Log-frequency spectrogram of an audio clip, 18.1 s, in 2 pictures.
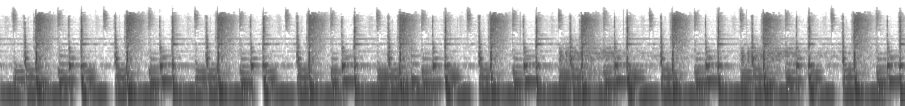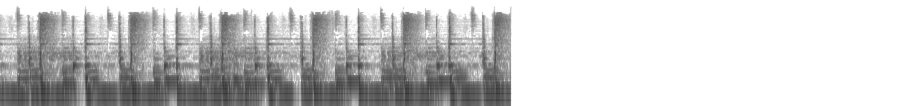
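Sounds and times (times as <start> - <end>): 
dub music: 0.0 - 14.2.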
